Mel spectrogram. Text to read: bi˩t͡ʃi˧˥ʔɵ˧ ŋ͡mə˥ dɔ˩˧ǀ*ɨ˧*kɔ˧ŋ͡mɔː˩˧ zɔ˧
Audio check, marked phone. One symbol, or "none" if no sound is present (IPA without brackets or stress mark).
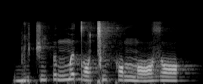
i˧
